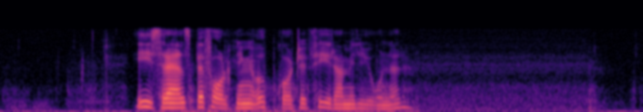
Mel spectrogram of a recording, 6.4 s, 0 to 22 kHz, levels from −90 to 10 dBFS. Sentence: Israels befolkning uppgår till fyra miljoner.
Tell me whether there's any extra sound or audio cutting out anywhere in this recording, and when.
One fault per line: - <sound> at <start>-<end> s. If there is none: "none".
none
